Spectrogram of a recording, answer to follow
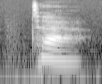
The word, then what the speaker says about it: تاء: two dots and also it's pronounced like ta okay so like it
